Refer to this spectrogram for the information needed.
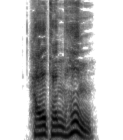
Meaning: inflection of hinhalten: 1. first/third-person plural present 2. first/third-person plural subjunctive I
- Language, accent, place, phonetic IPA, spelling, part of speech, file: German, Germany, Berlin, [ˌhaltn̩ ˈhɪn], halten hin, verb, De-halten hin.ogg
